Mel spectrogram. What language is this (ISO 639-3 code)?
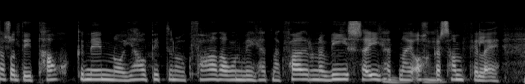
isl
